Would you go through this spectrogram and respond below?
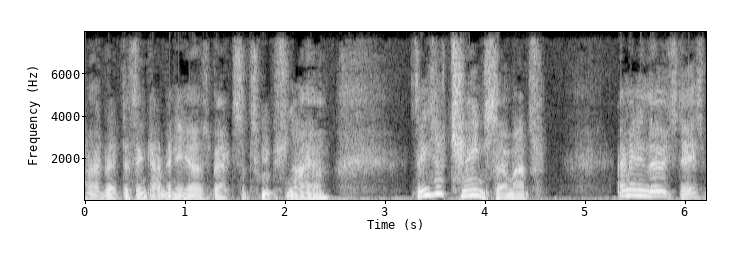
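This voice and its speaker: An urbane English male novelist for 1970s radio drama. His husky voice swoops widely as he spins wry, mock-courteous remarks in long, ornate sentences. The recording is dull and lo-fi. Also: mid-range voice. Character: flippant, theatrical male novelist, ageing former communist.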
